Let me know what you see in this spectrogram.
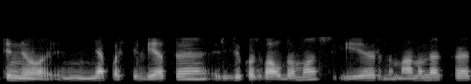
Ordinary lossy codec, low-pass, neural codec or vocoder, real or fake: MP3, 32 kbps; 3.6 kHz; none; real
